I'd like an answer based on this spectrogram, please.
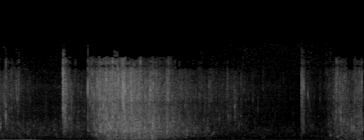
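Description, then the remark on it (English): Water swishes and splashes as a rowing boat is rowed at night along the River Thames toward the sea, with a broad surge of wash in the middle and small oar-like splashes before and after, fairly soft. “They row towards the sea at the end of the great River Thames.”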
